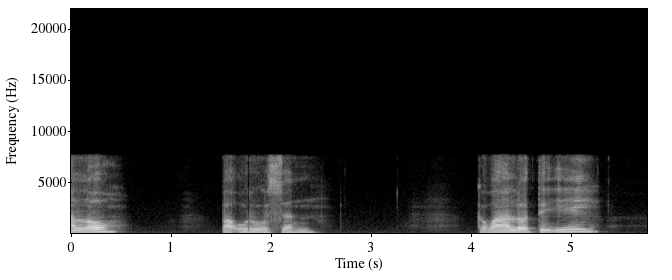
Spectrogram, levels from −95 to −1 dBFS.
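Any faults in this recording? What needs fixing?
4-bit ADPCM compression runs through the whole speech clip, heavily: a gritty hiss rides every loud syllable and attacks break up where the coarse step size cannot adapt fast enough. Unlike steady tape or mic hiss, this noise follows the signal level and drops away in pauses. Nothing reaches above 7.7 kHz, which fits a low sample rate and a 64 kbps stream. Re-export from the original source using PCM or a modern codec at a higher sample rate.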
